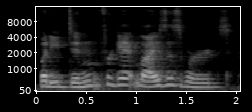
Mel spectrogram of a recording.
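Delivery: ordinary delivery, nothing marked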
